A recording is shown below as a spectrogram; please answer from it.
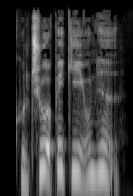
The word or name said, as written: kulturbegivenhed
